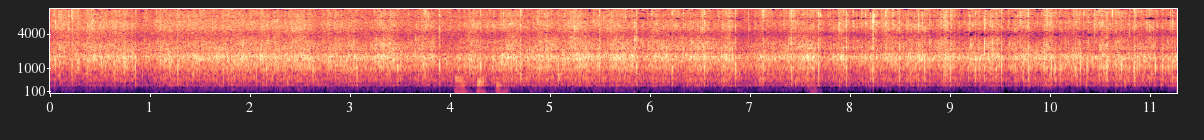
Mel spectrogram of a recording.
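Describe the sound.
Steady, loud applause from an audience welcoming a speaker up to give an evening talk fills the whole stretch, a dense crackle of many hands clapping, with a brief spoken thanks cutting through near the middle.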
